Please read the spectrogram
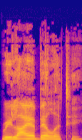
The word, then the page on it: reliability: American English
